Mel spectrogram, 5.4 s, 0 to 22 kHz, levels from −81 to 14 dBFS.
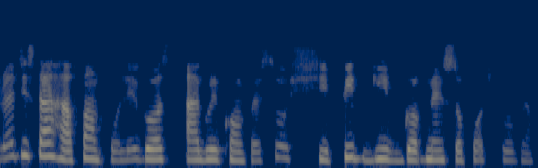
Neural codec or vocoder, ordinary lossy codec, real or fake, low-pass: none; Opus, 16 kbps; real; 7.2 kHz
